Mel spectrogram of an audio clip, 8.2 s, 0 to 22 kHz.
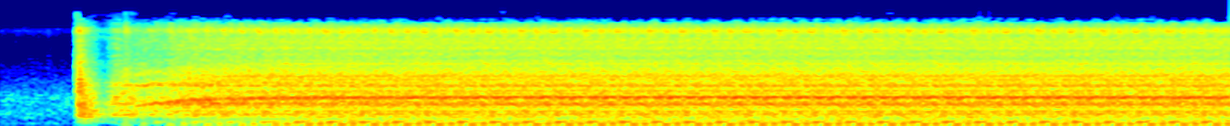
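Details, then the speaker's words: Craftsman GT6000 tractor, Briggs & Stratton Vanguard 16HP horizontal-shaft engine, after swapping in a second fuel pump; steady starter whine, even compression pulses just over two per second for eight seconds, never catches; crank no start, no fuel reaching carburetor. "you know I still don't see any gas then we see gas before damnit yes ain't got a fire without gas"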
